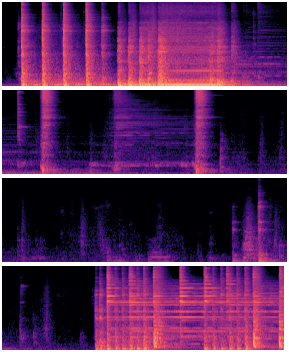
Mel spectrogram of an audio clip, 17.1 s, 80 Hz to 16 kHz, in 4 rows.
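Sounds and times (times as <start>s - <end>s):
drum and cymbal hits: 0.3s - 5.3s, 5.9s - 7.5s, 14.2s - 17.0s.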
